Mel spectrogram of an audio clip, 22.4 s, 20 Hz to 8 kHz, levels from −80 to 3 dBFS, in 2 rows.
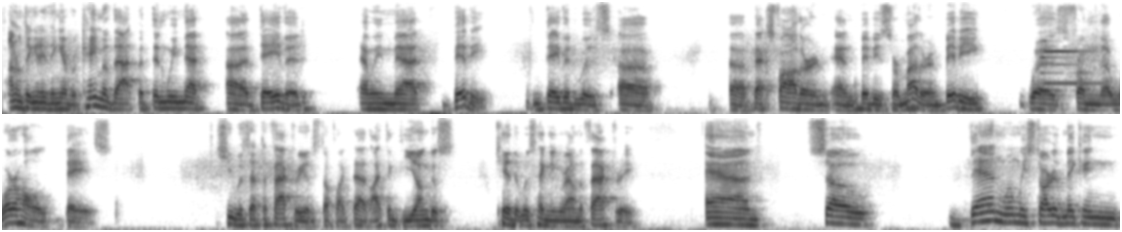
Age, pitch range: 50-69, 100-125 Hz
